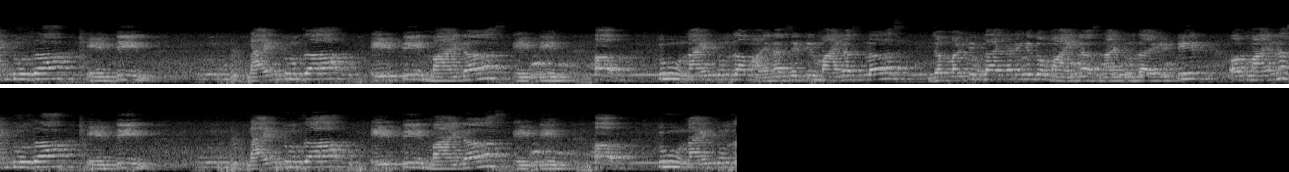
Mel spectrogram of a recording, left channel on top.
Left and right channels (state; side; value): drops out; right; at 7.4 s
